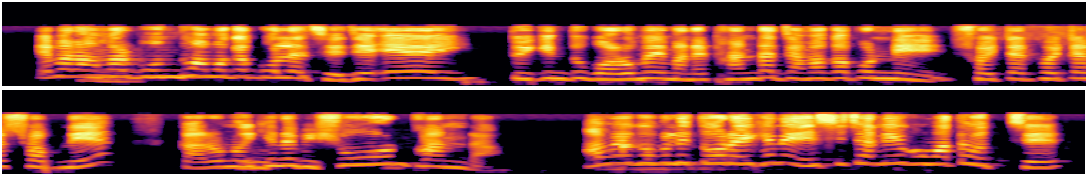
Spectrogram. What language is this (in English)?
Bangla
